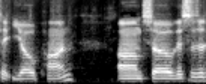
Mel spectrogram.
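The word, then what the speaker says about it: yaupon: next year we're gonna talk about is a yo pawn Holly that's how you pronounce it yo pawn um so this is an example of a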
